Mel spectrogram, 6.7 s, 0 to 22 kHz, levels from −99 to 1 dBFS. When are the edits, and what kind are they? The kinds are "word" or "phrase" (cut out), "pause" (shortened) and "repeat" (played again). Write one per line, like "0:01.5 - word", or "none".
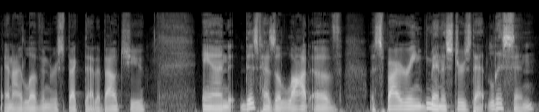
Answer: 0:03.2 - word
0:05.3 - word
